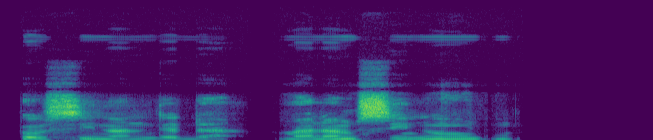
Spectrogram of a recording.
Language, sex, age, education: Igbo, male, 30-45, tertiary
